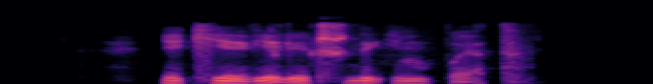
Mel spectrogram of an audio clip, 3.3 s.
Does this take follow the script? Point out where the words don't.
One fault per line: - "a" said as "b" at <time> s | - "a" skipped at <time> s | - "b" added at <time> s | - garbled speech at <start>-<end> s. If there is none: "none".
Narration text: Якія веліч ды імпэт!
none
